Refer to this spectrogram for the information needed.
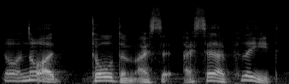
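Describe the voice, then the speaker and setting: A man's voice: fairly high pitch, very animated, moderate pace, a little mellow, pitched above the performer's own voice. A man voicing a volatile condemned prisoner who is coming unravelled, speaking with agitated intensity in a story reading. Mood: distressed.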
